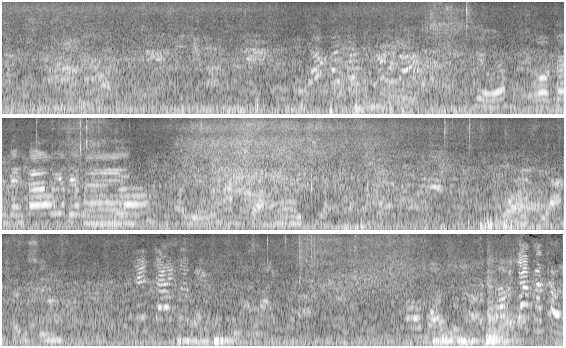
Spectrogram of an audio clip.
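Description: Adults talk nearby, outdoors.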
